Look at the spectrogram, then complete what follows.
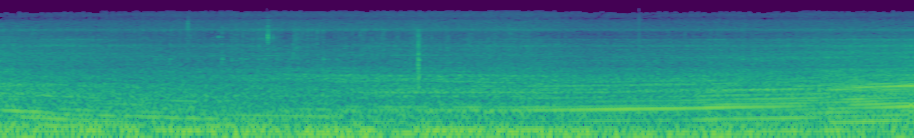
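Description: Car engine and tyre rumble heard from inside the cabin while driving at speed on track. The engine note holds fairly steady through the middle, then climbs in pitch near the end as the car accelerates.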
